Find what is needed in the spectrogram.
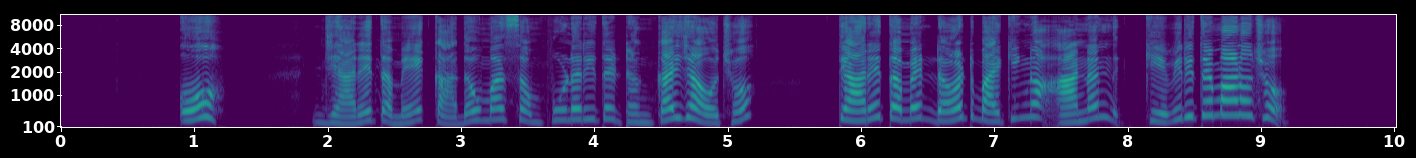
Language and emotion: Gujarati, disgusted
